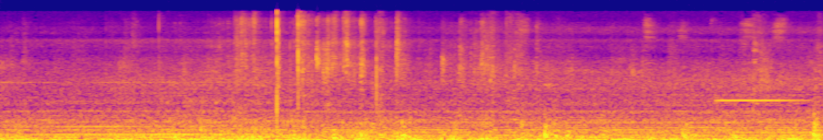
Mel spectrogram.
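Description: Running noise of a moving passenger train heard from inside the carriage: a steady low rumble, with a cluster of sharp clicks and clacks about two to four seconds in and a brief thin high tone near the end.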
